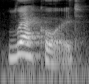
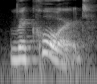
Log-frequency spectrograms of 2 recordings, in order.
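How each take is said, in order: First: The stress is on the first syllable. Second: The stress is on the second syllable. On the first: It is a noun. "As a noun, ... the stress was placed on the first syllable" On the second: It is a verb. "As a verb, ... the stress was placed on the second syllable"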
